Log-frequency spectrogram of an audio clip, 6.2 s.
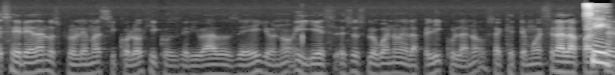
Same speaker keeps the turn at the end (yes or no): yes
